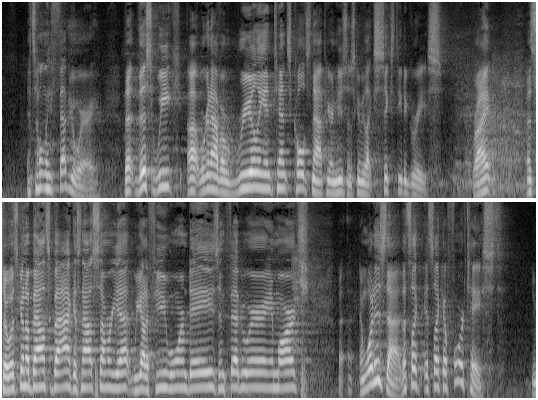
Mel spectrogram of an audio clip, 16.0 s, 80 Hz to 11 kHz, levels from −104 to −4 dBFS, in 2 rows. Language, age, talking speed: English, 30-49, 220 wpm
